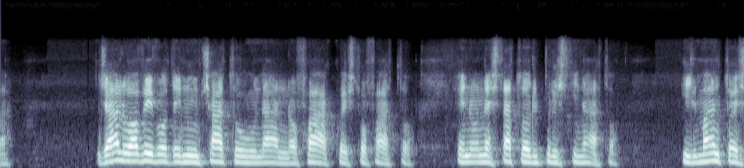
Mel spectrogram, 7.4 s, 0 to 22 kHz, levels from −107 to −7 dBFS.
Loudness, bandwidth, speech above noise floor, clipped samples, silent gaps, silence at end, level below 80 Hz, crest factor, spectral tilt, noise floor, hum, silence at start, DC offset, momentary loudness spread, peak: -17 LUFS; 8.4 kHz; 46 dB; under 0.1%; none; 0 s; -62 dBFS; 18 dB; -7 dB/octave; -63 dBFS; none; 0 s; under 0.1%; 18 LU; 0 dBFS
